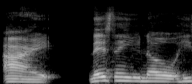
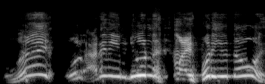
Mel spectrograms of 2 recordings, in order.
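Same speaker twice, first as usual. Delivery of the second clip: mock stunned, shocked, very high-pitched outburst of disbelief; 5 dB louder than usual. Retelling a man's reply after being yelled at: imitating someone shocked. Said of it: "he was just shocked".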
